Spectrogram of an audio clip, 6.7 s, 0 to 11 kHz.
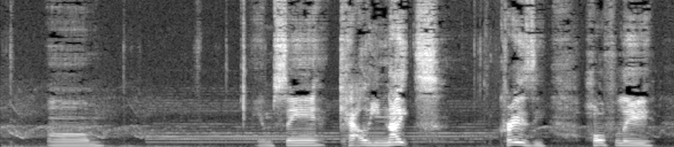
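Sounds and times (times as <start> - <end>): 
ambulance siren passing by: 0.0 - 6.7
low rumble of traffic: 0.0 - 6.7
speech: 2.6 - 6.6.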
